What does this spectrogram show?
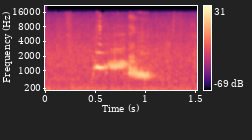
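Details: Australian magpie in the rain, one of a pair wanting food; a single short, mellow call rising slightly and then sliding downward, lasting under a second against quiet background.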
